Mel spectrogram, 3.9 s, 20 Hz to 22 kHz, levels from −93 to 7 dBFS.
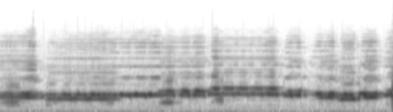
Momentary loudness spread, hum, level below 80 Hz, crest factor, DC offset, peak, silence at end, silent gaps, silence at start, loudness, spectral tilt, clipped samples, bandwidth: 5 LU; none; -54 dBFS; 14 dB; under 0.1%; -12 dBFS; 0 s; none; 0 s; -27 LUFS; -5.5 dB/octave; under 0.1%; 6.8 kHz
